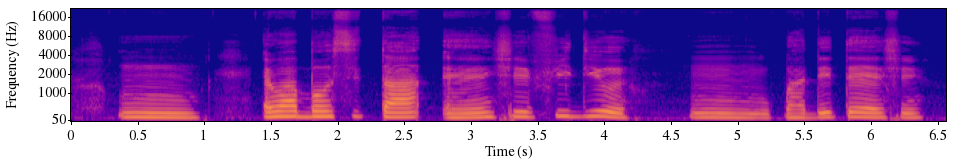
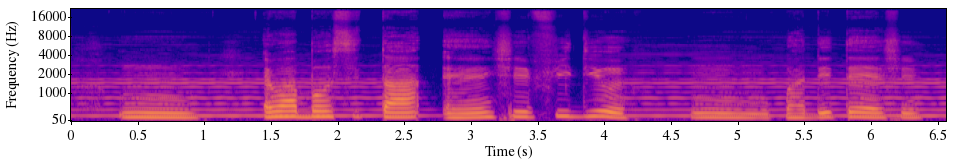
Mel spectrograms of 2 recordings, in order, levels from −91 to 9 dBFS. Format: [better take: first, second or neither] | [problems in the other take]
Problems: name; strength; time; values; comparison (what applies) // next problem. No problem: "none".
first | background sound (Bowed string instrument); 14 dB below the speech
